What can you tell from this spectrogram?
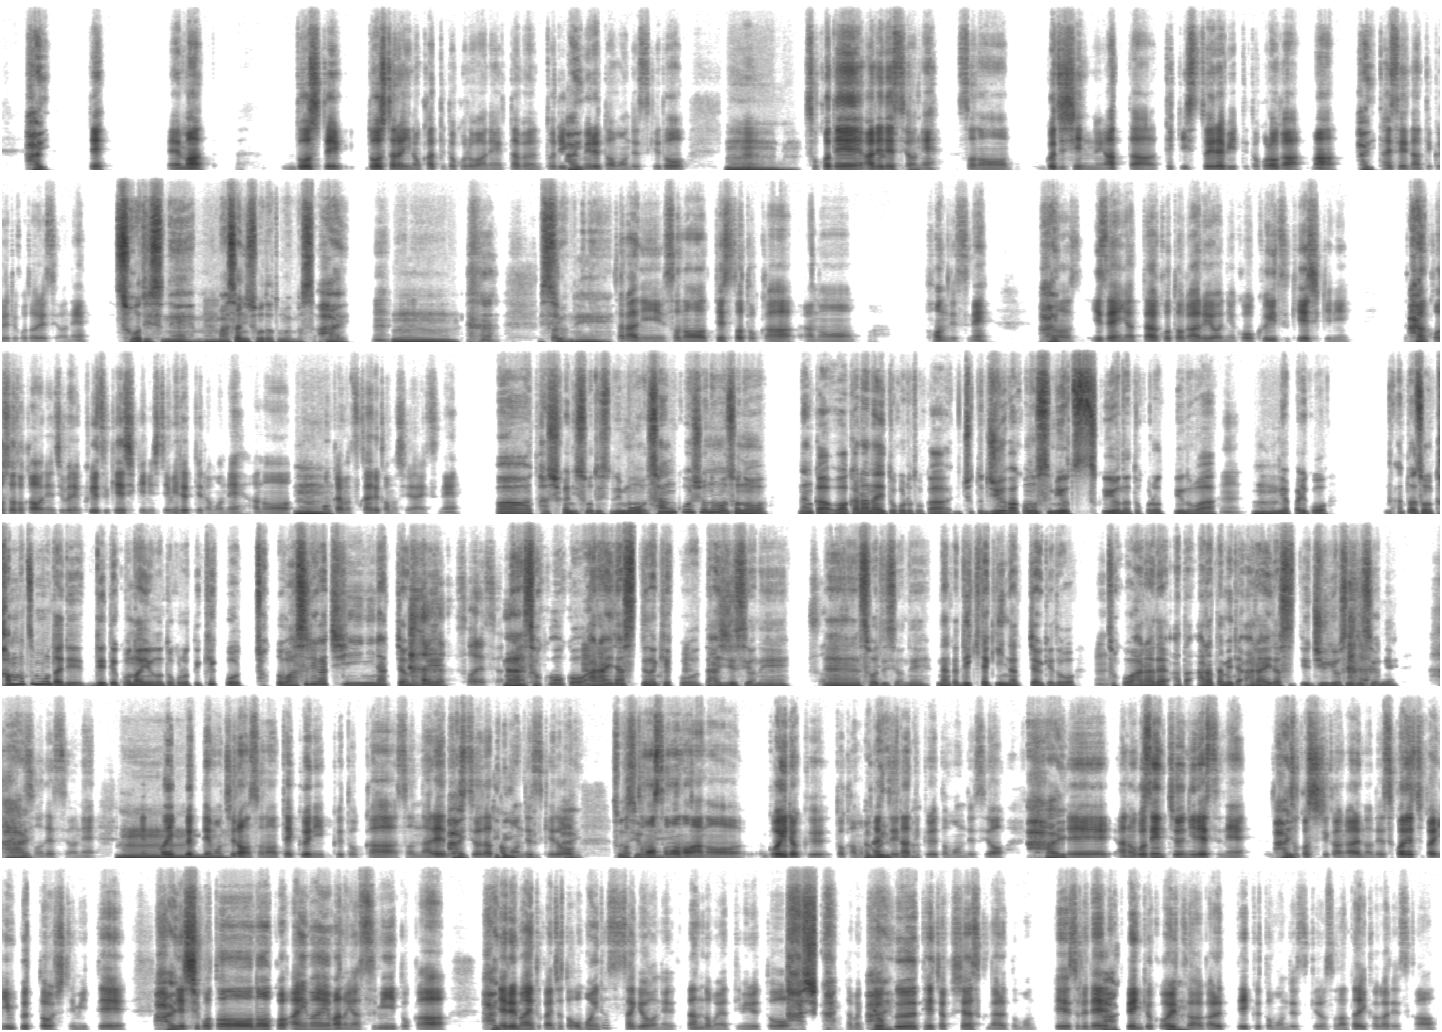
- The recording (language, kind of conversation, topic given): Japanese, advice, 大きな目標を具体的な小さな行動に分解するにはどうすればよいですか？
- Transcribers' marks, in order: "大切" said as "たいせい"; chuckle; chuckle; chuckle; other background noise; other noise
